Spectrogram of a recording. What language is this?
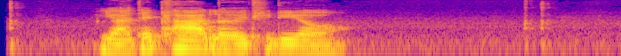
Thai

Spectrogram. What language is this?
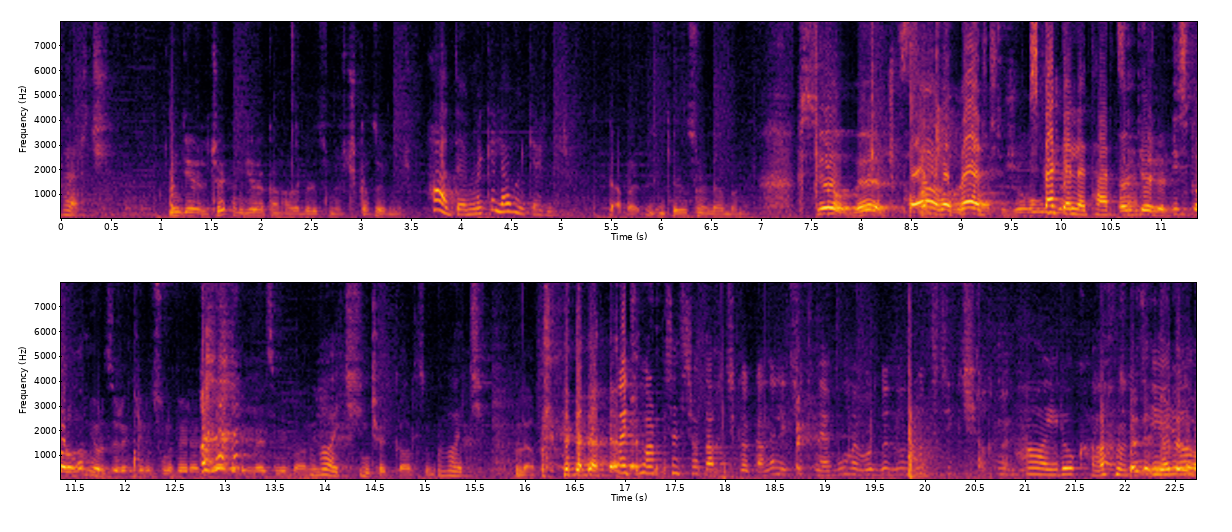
Russian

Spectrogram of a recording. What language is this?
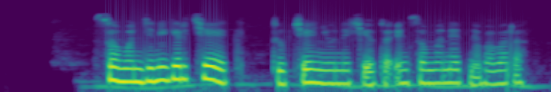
Kalenjin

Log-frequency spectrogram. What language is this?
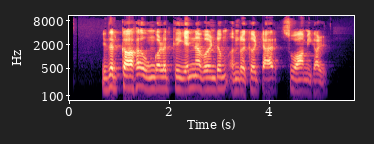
Tamil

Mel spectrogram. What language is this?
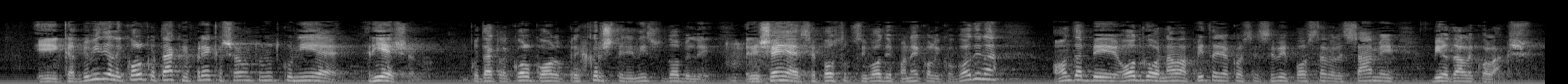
Croatian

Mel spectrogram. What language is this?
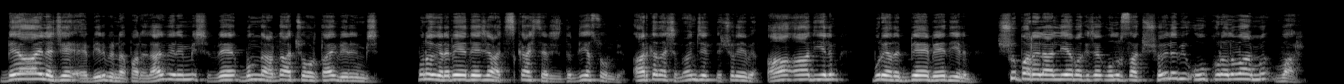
Turkish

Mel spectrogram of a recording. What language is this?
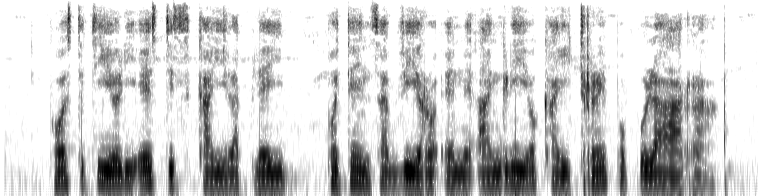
Esperanto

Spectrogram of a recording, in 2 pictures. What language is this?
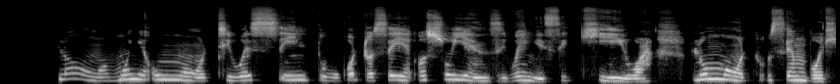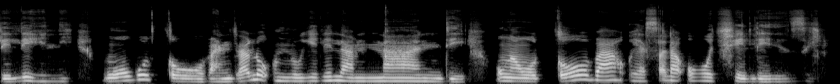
North Ndebele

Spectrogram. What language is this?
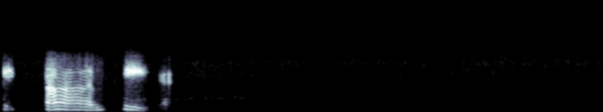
Dogri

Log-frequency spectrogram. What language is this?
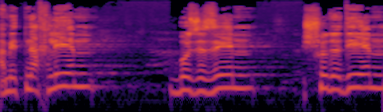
Hebrew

